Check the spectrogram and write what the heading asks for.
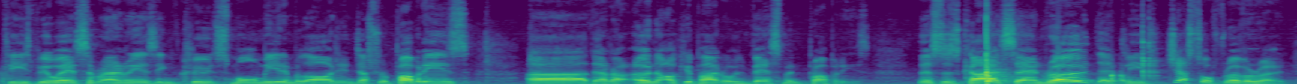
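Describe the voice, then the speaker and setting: Give me a male auctioneer with a high-pitched voice. He runs a live property auction, addressing bidders formally and repeating figures as he calls for offers. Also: very noisy. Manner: repeats figures in rapid chant when taking bids.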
